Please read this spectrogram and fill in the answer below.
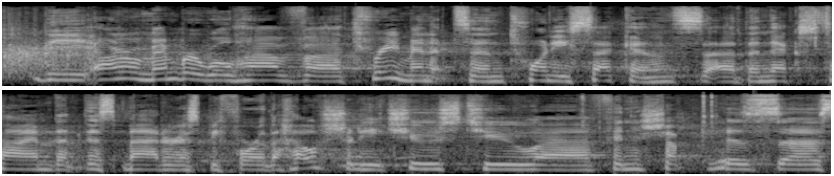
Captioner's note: applause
